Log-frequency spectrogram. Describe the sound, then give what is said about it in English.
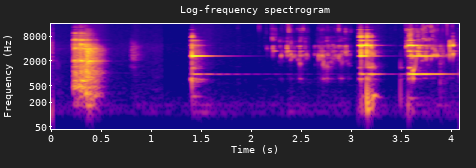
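Wine glasses clink together twice, each strike leaving a bright, high ringing tone that lingers, with a brief rushing noise at the start and light clattering in between. “Perfect, a little jingle bell there.”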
